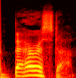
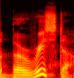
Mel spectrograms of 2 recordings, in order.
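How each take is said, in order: First: "barrister" with the stress on the first syllable; mispronounced job title. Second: "barista" drawn out, stressed on the middle syllable; corrected pronunciation. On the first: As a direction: say "barrister" as BARR-ister. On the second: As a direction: say "barista" slowly as ba-RIS-ta. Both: Retold or imitated. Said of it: "No, I mean barista".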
